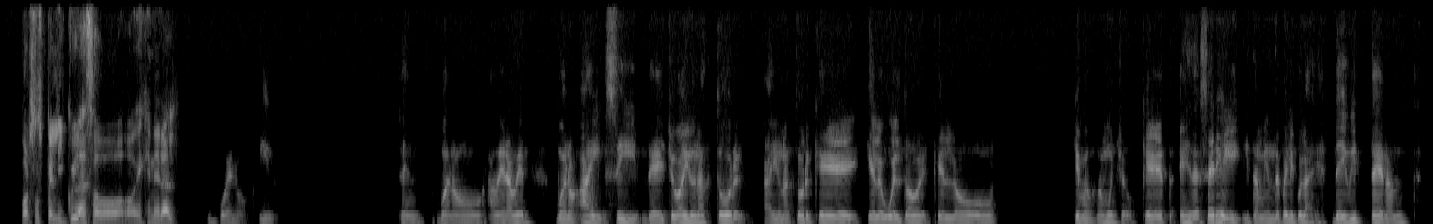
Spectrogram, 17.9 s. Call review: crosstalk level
none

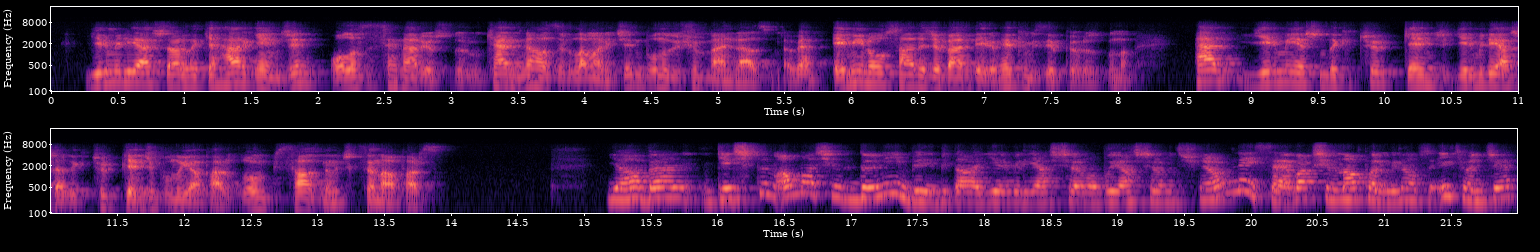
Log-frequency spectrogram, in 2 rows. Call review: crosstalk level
none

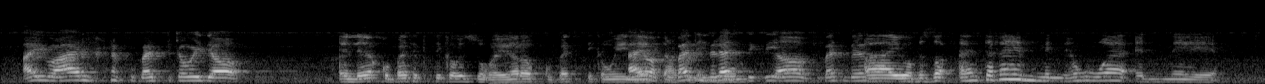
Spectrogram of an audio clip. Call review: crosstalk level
present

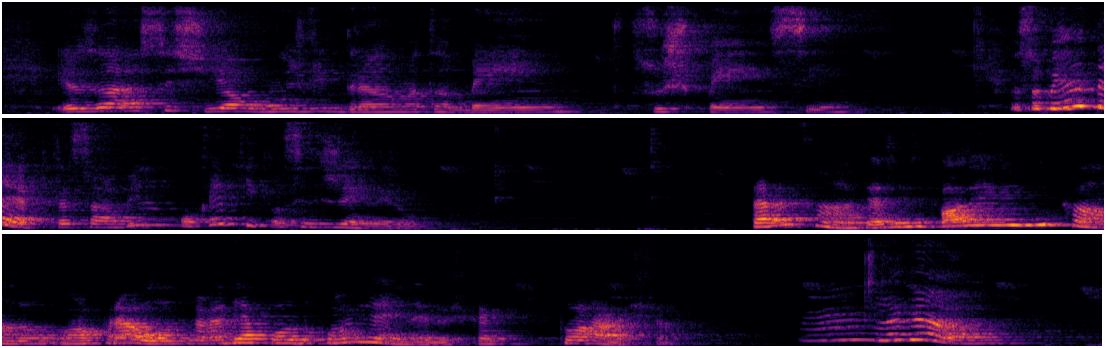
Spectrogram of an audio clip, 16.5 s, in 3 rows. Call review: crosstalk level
none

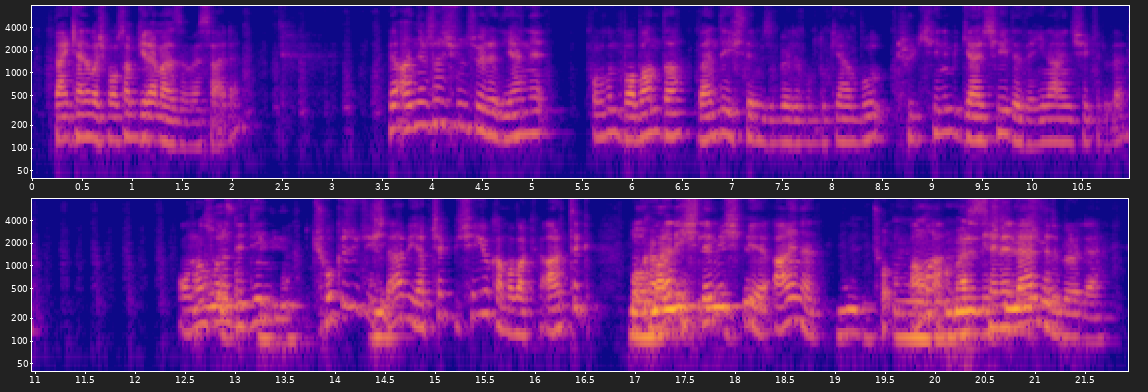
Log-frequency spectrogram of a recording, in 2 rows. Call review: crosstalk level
present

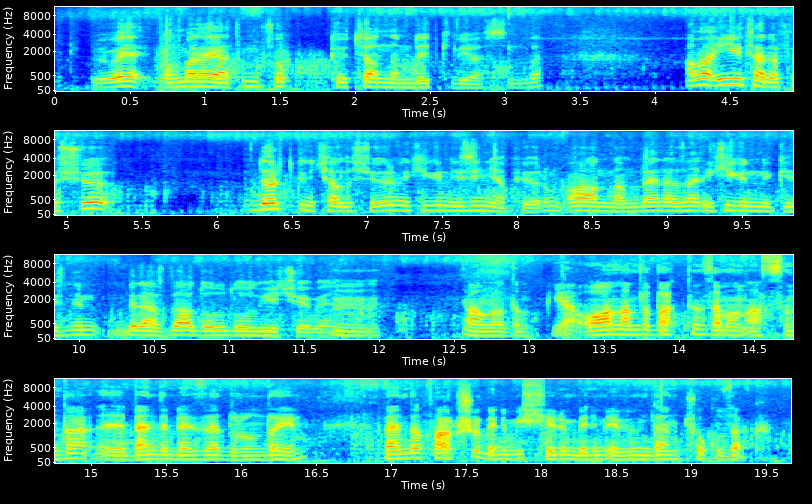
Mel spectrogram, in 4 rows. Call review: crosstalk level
none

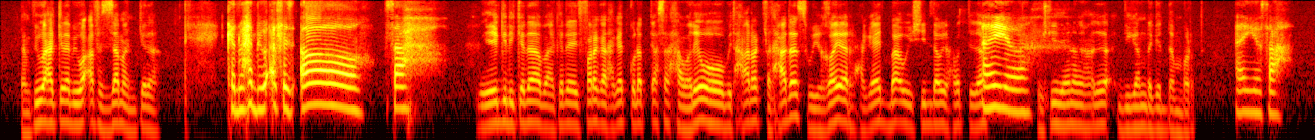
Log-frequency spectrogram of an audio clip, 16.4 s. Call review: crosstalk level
none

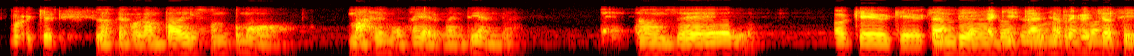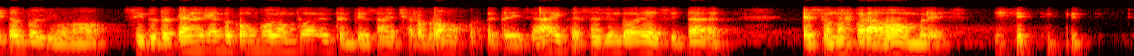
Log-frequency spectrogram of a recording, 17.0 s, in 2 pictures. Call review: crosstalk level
present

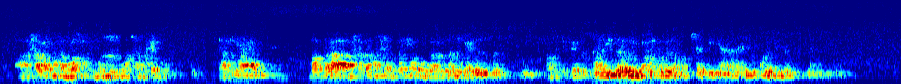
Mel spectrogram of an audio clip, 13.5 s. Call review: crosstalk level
present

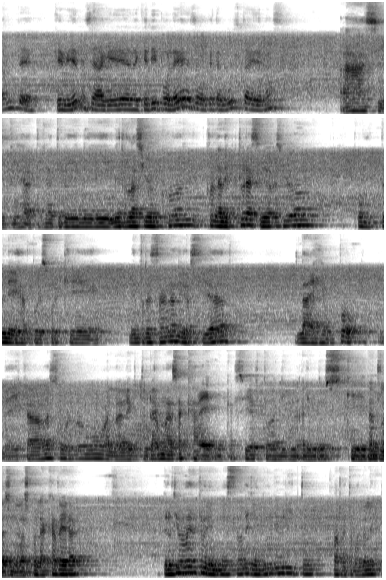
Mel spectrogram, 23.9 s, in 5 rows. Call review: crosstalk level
none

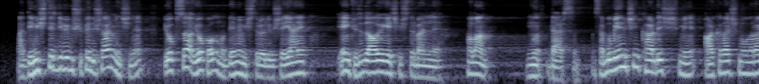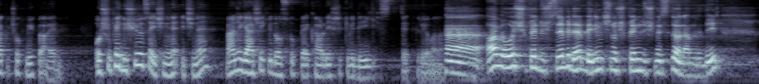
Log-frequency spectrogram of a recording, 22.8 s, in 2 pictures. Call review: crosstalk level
none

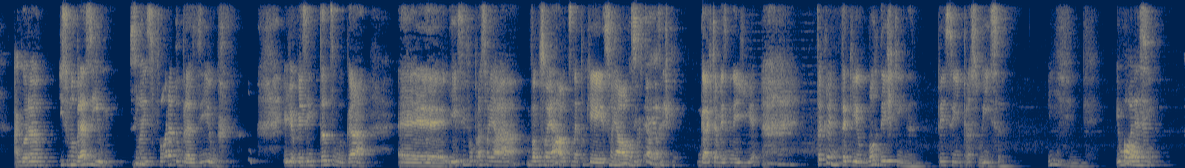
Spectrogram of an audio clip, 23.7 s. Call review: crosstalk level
present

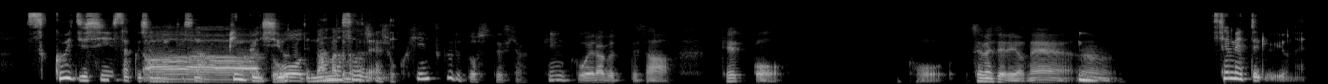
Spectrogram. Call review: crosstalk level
present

